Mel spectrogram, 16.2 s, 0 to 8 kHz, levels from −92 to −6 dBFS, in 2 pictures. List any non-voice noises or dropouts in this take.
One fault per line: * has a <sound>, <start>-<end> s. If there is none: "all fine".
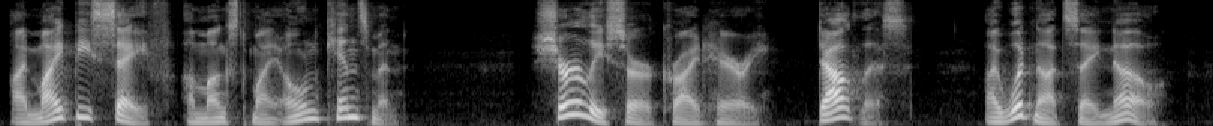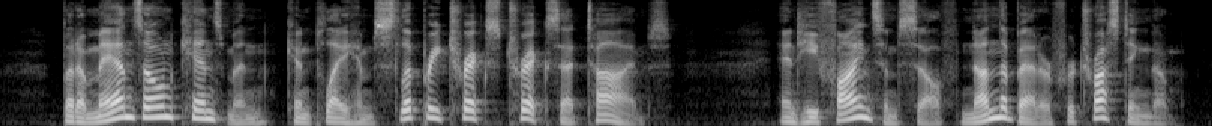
all fine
